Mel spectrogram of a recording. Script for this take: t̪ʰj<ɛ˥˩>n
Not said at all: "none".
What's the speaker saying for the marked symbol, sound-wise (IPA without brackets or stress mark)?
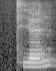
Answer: ɛ˧˥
